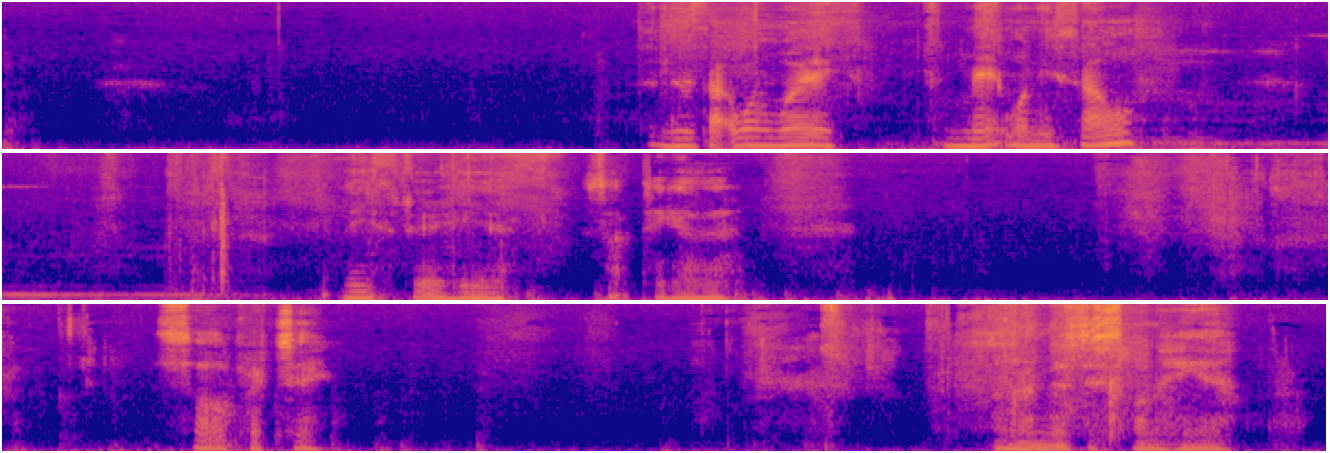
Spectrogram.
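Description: Sheets of paper rustle as they are handled.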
